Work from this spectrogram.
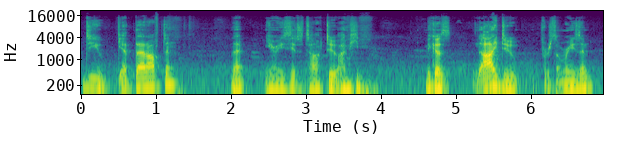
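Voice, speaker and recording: A man plays a sweet, socially anxious young man in a one-sided audio roleplay. His voice sits at a medium pitch and he rambles hesitantly, stammering and putting himself down. Coffee shop ambience runs behind him. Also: moderate pace, a little hiss or hum, natural voice. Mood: shy, chatty. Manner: hesitant, stammering, self-deprecating, apologetic.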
